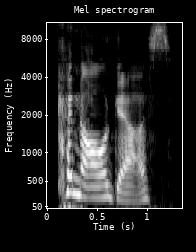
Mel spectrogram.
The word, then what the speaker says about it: Knallgas: You pronounce in German. You pronounce the K. Oh. Canal gas. Can you spell it now?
